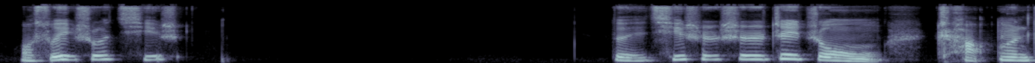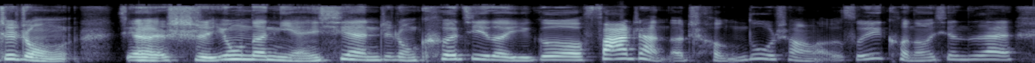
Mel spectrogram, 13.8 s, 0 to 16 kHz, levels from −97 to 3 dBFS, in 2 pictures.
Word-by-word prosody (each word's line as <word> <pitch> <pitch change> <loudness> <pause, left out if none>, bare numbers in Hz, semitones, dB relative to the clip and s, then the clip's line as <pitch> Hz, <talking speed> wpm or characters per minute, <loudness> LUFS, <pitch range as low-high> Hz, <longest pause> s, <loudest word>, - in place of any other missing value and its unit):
哦。 160 - -5
所 185 +4 0
以 215 +1 +2
说 225 +2 -3
其 215 -2 -6
实。 220 - -9 2.9
对， 165 -4 -4
其 180 +6 -2
实 225 -1 -5
是 230 -1 -1
这 255 +1 +2
种 155 - -2 0.3
长 - - -3
嗯， 180 -2 -1
这 250 +7 +4
种 145 - +2 0.3
间 180 -1 +4
嗯， 165 0 +5
使 180 -2 +3
用 230 +5 +3
的 215 -1 +4
年 165 -7 -2
限， 200 0 +1
这 200 0 -8
种 180 -2 -5
科 240 +6 0
技 240 -2 -3
的 195 -3 +1
一 170 0 -3
个 200 +1 0
发 255 +7 +8
展 270 -2 -1
的 155 - -9
程 185 - -13
度 255 +1 -10
上 - - -10
了。 - - -17
所 215 - -10
以 280 +4 -7
可 275 - -10
能 155 +3 -11
现 225 0 -12
在 225 -1 -4
205 Hz, 185 characters per minute, -23 LUFS, 175-230 Hz, 2.9 s, 发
